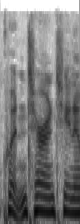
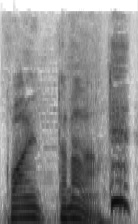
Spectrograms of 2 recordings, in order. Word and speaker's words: Quentin Tarantino: Vanessa has never seen a Quentin Tarantino movie. Nope. And she's never successfully pronounced Quentin Tarantino. That's true. All week, as she's been talking about this prize we have, she's been saying, Quintanana.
